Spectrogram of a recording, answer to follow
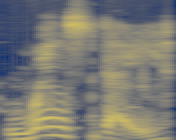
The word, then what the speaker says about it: Wednesday: n, s, d, a, Wednesday. So that's Wednesday, not Wednesday. Wednesday. The first letter D there is silent, so it's Wednesday.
